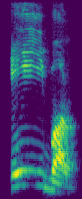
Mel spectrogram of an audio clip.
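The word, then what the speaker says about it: able: এই জায়গাটা বলতাম হচ্ছে এ এটা কিন্তু আমরা এ বলে আসছি সবদিন কিন্তু এটা কি আসলে কি এ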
